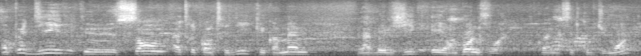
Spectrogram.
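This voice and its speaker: A man's voice: medium pitch, measured pace. A man from Congo interviewing a footballer and reading out viewers' questions, often repeating words as he searches for his phrasing. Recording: noisy room with air conditioning.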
